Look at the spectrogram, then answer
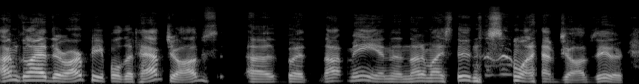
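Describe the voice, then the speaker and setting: A man with an American accent talks in a normal speaking voice at a fairly high pitch with lively intonation. The sound is dry and close, with no echo. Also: moderate pace. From western Pennsylvania, Claysville. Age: 60s. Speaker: entrepreneur and podcast host. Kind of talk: casual interview.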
